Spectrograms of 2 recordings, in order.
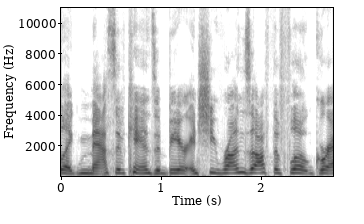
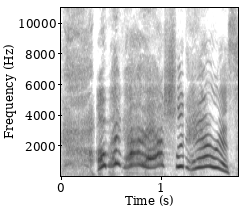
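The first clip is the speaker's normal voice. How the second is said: excited fangirl shriek. Retold or imitated. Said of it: "I was like".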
